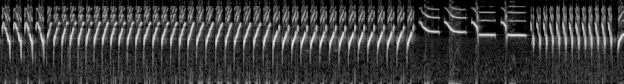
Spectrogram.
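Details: Canary song used as a training lure for other canaries, especially young ones or birds that have stopped singing: a long rapid trill of sharp repeated notes, then a few separate whistled swoops and another fast roll.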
